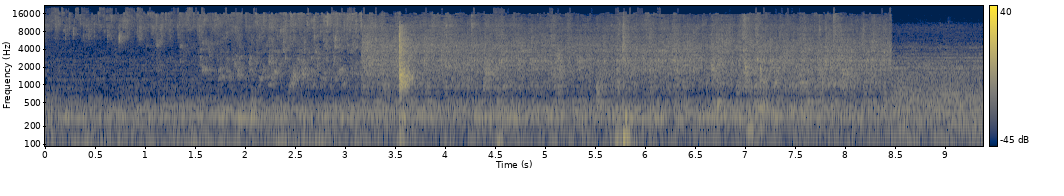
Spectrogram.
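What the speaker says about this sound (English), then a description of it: "let's get this bath run" Water from a tap runs steadily into a bathtub as a bath is drawn, a soft continuous gush with a couple of faint knocks, no talking.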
